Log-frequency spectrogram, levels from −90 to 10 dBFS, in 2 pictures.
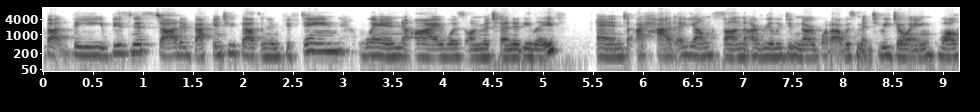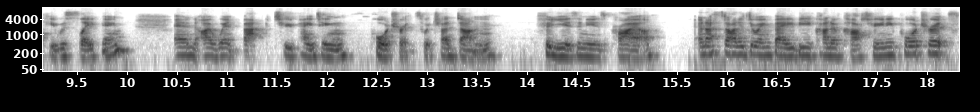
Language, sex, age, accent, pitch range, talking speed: English, female, 20-39, Australian, 155-195 Hz, 190 wpm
